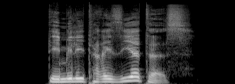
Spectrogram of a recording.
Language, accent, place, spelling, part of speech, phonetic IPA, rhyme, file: German, Germany, Berlin, demilitarisiertes, adjective, [demilitaʁiˈziːɐ̯təs], -iːɐ̯təs, De-demilitarisiertes.ogg
- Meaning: strong/mixed nominative/accusative neuter singular of demilitarisiert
